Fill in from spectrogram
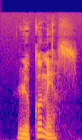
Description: Ääntäminen
IPA: [kɔ.mɛʁs]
